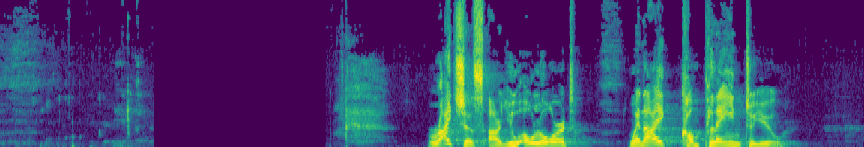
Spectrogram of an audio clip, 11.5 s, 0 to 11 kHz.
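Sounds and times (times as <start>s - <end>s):
sipping and swallowing water: 0.0s - 2.1s
speech: 5.7s - 7.8s, 8.4s - 10.6s.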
